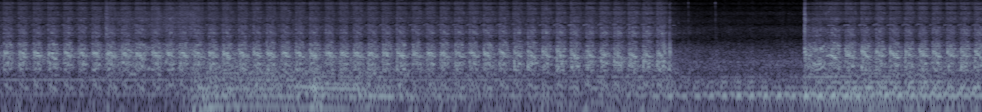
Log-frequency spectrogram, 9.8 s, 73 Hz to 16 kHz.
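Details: Single-turbo Toyota Supra with swapped engine, no original ECM, no MAF or O2 sensors, first start after almost 10 years sitting: starter churns steadily about 3.5 pulses a second with a brief pause, never catches; no fuel smell, old fuel suspected.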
